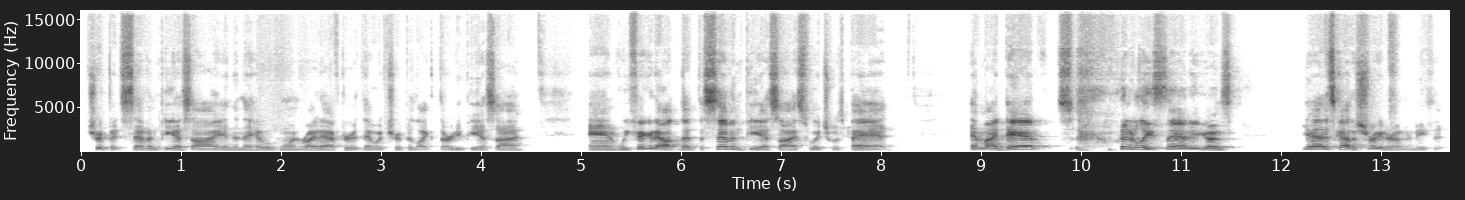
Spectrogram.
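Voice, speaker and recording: A man, an HVAC technician, telling animated trade stories in casual podcast chat, full of slang. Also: medium pitch.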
